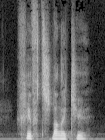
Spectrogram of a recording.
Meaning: diminutive of giftslang
- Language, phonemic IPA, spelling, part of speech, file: Dutch, /ˈɣɪftslɑŋəcə/, giftslangetje, noun, Nl-giftslangetje.ogg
